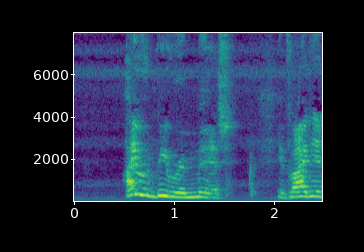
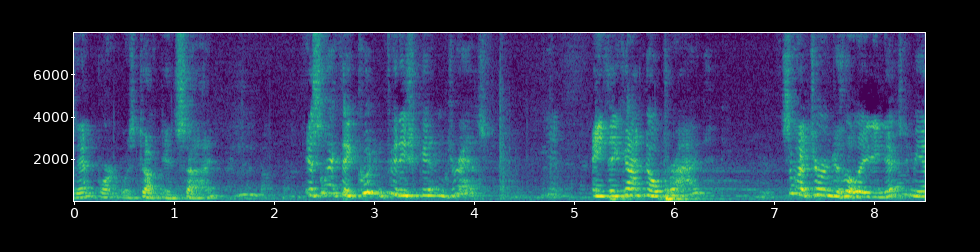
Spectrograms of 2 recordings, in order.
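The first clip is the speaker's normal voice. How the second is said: lively, lilting comic verse for a crowd; cowboy poetry recital; 5 semitones higher than usual. Acted. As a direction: tell it as a rhyming yarn from the stage. Recites comic cowboy poem to audience.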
